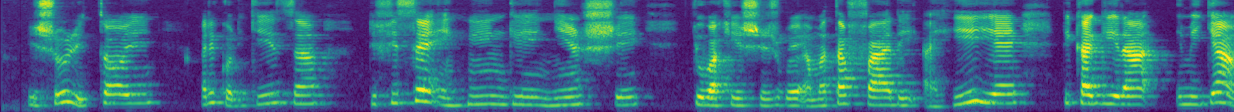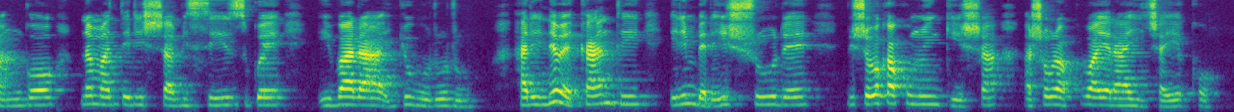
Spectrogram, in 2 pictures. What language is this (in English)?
Rundi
